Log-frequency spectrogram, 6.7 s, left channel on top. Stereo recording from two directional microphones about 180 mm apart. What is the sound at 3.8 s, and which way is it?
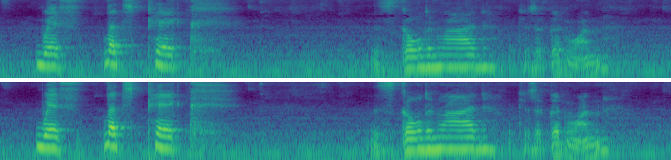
Speech, 45° right (ahead or behind).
